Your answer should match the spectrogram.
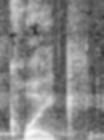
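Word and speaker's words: Kveik: Some people have trouble with the KV. And so you can use a W instead of the V and say Kvik. – Kvik. Rhymes with bike.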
